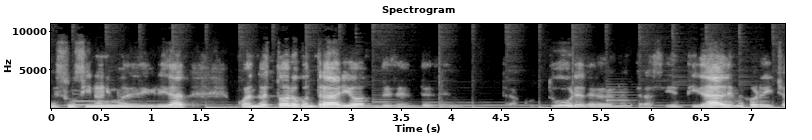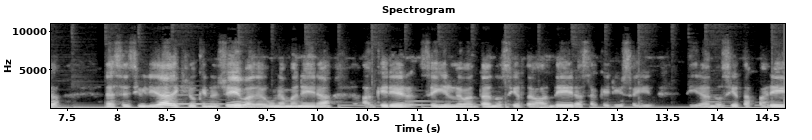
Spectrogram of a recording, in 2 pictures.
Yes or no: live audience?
no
